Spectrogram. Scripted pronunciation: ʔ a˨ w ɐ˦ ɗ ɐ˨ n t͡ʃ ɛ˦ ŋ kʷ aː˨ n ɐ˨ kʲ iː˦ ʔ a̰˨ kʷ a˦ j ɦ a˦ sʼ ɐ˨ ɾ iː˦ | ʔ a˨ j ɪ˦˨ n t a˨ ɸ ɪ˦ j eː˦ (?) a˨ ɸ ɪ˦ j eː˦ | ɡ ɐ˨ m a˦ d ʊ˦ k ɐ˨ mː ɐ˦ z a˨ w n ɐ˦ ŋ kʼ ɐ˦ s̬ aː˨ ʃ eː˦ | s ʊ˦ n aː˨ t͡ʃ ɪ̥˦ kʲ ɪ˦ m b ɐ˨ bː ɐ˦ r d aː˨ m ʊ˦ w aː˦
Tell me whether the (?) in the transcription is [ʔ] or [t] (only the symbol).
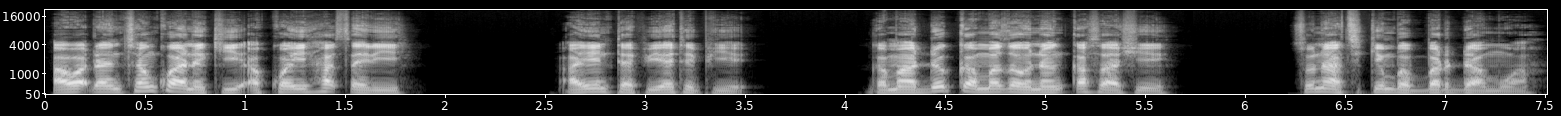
t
